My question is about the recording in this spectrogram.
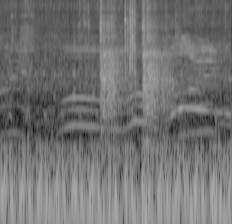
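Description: People talking over a steady low rumble, with a short metallic clatter about a second in as a thrown ball knocks a tin can off a stacked pyramid.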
